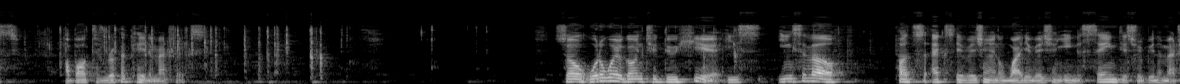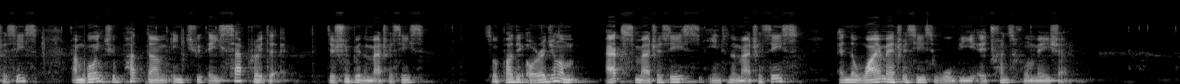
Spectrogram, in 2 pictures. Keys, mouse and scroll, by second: 0.4 ctrl+a, 5.1 click, 5.6 click, 6.7 click, 7.3 shift+d, 8.1 middle click, 8.5-11.6 scroll up 1, 12.0 click, 13.3 click, 14.5-16.3 middle drag, 16.3 click, 18.8 click, 20.8 drag, 23.3 click.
